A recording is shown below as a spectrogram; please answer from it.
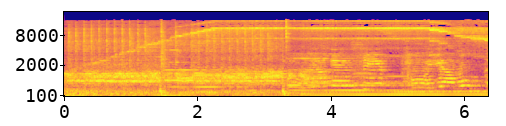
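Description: Live experimental electronic music: a high tone sweeps upward for about two seconds over a dense sustained drone. About three and a half seconds in, a low steady hum comes in, with wavering pitched sounds above it.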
